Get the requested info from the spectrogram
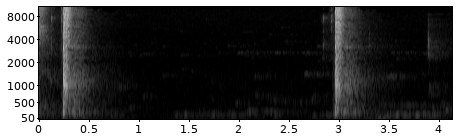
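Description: Two single drum hits from a software drum kit, each sounded as a MIDI note is clicked in the Cubase piano roll; the second comes about two and a half seconds after the first.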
